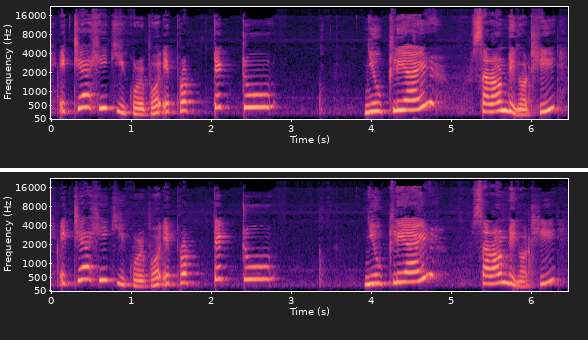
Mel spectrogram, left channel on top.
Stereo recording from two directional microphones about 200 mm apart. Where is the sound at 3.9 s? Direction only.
30° left (ahead or behind).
